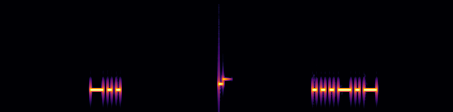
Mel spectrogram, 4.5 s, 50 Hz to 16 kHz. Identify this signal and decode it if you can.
Morse code, heard as a keyed tone, about 28 wpm, 700 Hz. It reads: D <SK>
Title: Single Character (Letter:Number:Punctuation:Prosign) Alt 28wpm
